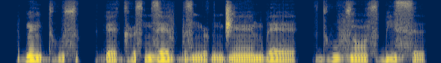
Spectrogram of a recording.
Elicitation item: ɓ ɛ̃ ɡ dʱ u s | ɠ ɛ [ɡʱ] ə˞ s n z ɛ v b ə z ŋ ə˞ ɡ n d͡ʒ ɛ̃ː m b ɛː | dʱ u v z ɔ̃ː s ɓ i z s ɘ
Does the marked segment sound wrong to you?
no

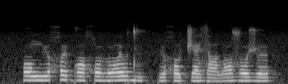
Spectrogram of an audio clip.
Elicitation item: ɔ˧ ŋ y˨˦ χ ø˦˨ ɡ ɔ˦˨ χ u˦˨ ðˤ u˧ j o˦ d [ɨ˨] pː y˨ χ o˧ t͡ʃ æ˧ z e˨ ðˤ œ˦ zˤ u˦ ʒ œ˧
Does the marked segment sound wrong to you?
yes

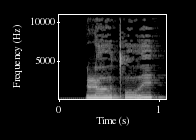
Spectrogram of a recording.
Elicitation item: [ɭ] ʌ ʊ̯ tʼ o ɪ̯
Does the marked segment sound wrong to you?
no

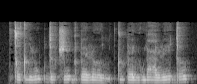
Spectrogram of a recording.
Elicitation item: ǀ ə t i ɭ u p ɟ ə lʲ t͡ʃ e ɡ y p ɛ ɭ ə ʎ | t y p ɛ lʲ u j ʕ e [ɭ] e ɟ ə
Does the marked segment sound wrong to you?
no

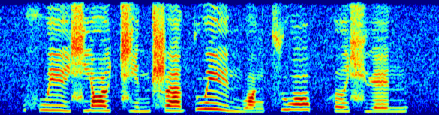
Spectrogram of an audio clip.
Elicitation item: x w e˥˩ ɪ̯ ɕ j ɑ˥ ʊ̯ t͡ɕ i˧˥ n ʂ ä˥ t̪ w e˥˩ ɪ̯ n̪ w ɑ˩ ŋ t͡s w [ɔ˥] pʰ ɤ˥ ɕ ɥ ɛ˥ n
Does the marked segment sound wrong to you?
no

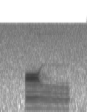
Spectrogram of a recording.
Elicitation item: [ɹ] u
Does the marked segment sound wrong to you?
no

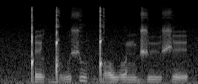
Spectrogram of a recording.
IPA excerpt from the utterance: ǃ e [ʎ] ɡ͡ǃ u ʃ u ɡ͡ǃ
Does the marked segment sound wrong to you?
yes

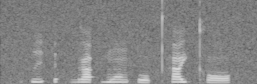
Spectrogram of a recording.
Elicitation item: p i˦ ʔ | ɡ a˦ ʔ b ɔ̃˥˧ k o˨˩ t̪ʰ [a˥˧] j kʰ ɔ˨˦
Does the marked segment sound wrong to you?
no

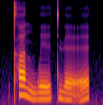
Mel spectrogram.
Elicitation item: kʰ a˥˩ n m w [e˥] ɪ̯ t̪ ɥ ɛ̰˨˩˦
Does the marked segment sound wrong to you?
yes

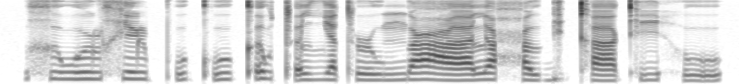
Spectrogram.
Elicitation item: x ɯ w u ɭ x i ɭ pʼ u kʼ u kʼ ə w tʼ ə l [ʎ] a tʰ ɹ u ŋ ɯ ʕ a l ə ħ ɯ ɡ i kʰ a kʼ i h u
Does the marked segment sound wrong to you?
no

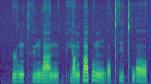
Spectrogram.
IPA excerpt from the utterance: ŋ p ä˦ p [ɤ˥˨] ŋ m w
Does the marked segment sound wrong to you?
no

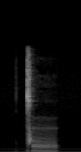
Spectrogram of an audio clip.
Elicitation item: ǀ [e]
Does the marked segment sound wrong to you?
yes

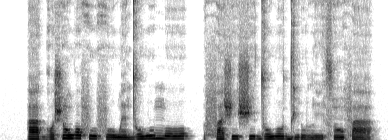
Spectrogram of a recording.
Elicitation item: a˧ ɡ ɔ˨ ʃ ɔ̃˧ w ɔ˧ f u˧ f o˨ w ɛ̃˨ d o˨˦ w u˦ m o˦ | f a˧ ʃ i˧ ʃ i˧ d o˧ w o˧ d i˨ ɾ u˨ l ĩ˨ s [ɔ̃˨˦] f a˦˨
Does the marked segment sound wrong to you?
no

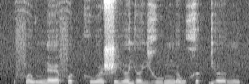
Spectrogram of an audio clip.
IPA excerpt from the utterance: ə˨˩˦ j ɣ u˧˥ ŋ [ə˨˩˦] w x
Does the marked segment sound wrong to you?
yes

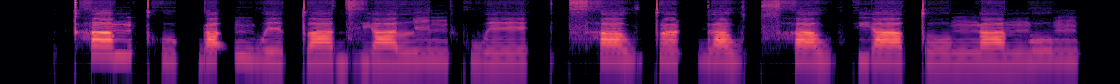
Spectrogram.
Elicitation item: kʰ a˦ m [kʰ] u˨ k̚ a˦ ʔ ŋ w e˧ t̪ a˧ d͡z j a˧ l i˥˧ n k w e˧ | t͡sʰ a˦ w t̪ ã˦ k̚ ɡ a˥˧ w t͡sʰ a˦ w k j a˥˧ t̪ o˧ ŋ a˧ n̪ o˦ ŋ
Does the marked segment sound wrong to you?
no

